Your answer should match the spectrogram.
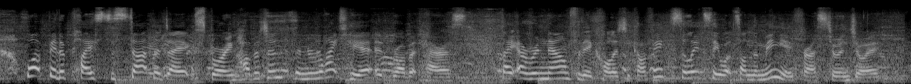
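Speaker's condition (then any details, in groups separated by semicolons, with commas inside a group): No condition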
